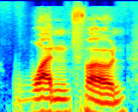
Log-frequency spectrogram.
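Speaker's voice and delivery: low, flat-toned incredulous echo; deadpan Larry. Retold or imitated. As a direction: say it dead low, unimpressed. Larry deadpan, much lower.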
